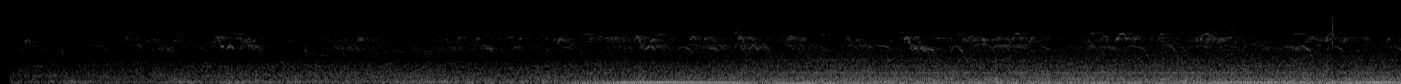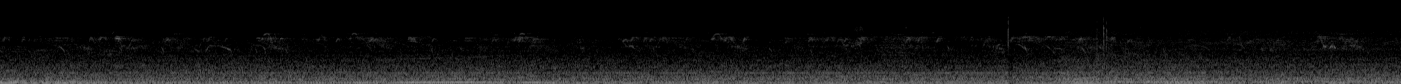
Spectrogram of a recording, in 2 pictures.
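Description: Many birds chirping, a dense scatter of short, high calls, over a low rumble that sets in about six seconds in.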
